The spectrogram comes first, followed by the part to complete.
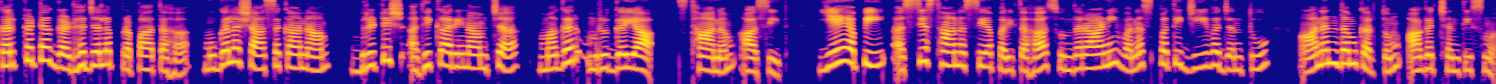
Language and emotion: Sanskrit, neutral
